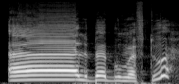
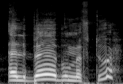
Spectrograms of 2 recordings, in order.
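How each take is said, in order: First: The opening vowel is drawn out long. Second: The opening vowel is short, with no extra hamza. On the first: It is a question. "là on sait que effectivement ça va être une interrogation" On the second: It could be a statement or a question. "la hamzatul wasl, elle va disparaître parce qu'on va faire la liaison"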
